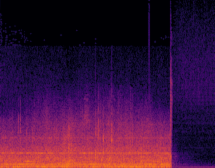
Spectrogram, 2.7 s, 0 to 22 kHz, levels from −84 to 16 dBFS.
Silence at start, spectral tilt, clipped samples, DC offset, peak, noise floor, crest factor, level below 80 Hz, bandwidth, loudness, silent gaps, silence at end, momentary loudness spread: 0 s; -5 dB/octave; under 0.1%; under 0.1%; -2 dBFS; -49 dBFS; 14 dB; -68 dBFS; 15.5 kHz; -15 LUFS; none; 0.55 s; 3 LU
